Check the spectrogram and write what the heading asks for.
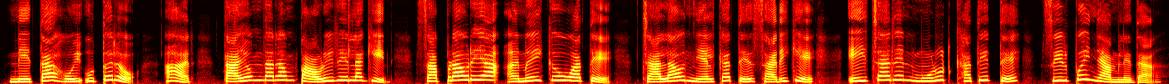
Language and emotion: Santali, happy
